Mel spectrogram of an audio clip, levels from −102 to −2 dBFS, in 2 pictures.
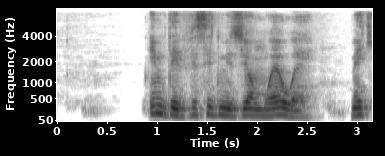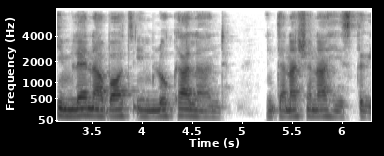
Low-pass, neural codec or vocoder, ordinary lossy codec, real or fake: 7.2 kHz; none; MP3, 64 kbps; real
